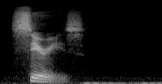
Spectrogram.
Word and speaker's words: series: Series. Two syllables.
